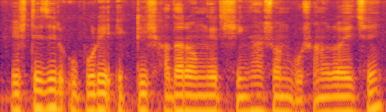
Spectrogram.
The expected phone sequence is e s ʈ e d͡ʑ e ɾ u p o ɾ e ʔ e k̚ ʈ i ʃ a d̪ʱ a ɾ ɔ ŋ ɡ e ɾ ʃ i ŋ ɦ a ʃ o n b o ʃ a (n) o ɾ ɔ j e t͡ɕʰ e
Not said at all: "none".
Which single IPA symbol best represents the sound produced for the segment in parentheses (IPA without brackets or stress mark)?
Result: n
